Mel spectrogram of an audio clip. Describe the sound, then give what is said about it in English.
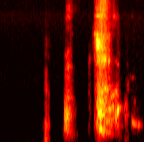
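A single sneeze: two short catching breaths build up, then a sharp, loud burst of breathy noise, trailing off into a brief sniff. No talking. “Sorry, I'm gonna sneeze.”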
